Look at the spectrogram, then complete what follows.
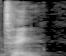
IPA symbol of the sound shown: θ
